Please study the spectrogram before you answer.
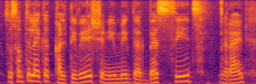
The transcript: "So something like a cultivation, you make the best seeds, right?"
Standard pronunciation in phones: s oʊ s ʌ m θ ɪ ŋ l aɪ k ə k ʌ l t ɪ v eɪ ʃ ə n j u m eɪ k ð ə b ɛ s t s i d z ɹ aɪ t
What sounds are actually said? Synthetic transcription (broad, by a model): s oʊ s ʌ m t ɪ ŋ l aɪ k ə k ʌ l t ɪ v eɪ ʃ ə n j u m eɪ k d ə b ɛ s t s i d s ɹ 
